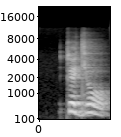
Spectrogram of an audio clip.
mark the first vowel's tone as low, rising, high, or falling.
falling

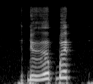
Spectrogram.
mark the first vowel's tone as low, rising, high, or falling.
rising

